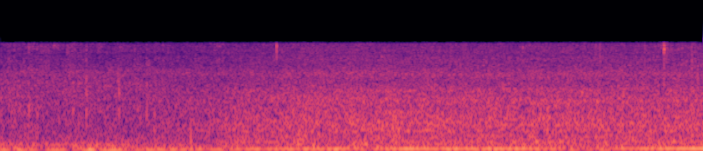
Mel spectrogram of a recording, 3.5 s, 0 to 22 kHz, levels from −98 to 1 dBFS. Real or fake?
real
